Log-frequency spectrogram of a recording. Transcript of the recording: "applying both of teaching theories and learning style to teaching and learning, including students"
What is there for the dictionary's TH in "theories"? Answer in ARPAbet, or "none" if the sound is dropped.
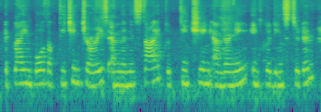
S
